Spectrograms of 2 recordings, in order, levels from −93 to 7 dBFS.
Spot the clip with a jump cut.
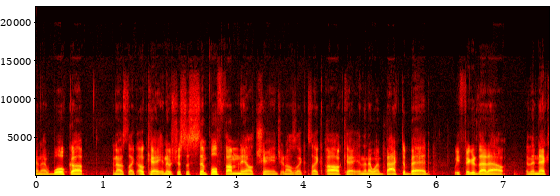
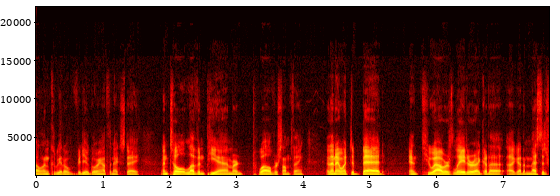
first; 1 cut; at 4.1 s

